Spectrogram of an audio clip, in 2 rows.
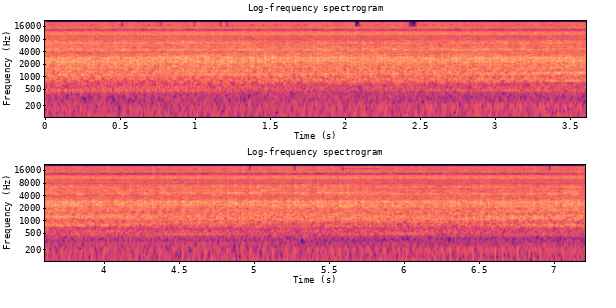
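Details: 2001 Dodge Ram 2500 4x4 with a 5.9 Cummins diesel at 90,412 miles, fully serviced; a steady, even idle with a smooth low rumble and no knocks or misses: normal idle.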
